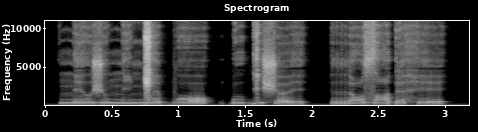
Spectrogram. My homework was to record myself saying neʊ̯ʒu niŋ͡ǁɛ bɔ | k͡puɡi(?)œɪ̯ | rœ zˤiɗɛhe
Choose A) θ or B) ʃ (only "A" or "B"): B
